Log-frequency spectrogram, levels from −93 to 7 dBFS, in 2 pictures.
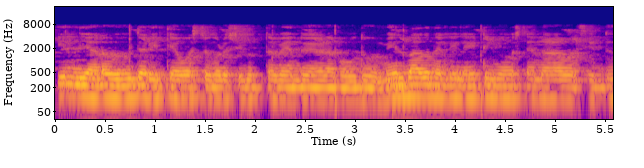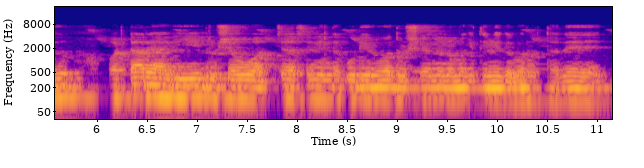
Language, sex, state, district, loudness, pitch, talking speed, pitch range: Kannada, male, Karnataka, Koppal, -16 LUFS, 105 Hz, 115 wpm, 105-115 Hz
